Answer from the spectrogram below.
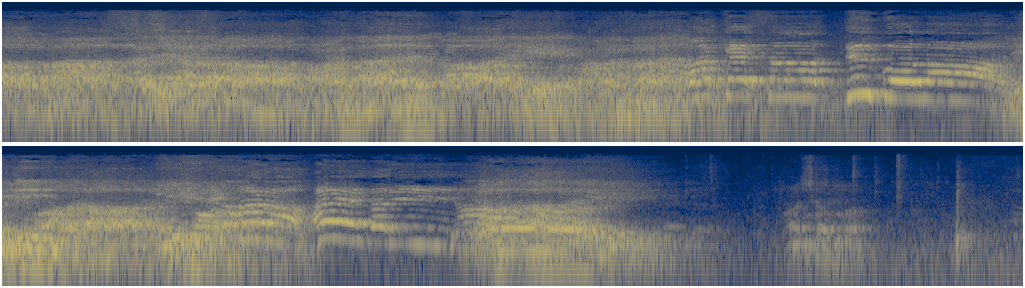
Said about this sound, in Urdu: ایک دفعہ اپنے ذہنوں کو اور اپنے قلوب کو منور کرنے کے لیے درود بھیجے محمد والے محمد.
